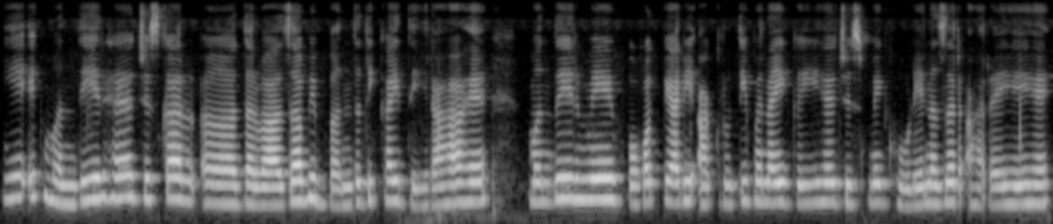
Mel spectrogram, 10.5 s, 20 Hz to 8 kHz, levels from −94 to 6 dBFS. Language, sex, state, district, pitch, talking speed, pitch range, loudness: Hindi, female, West Bengal, Purulia, 220 Hz, 155 wpm, 205-240 Hz, -19 LUFS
